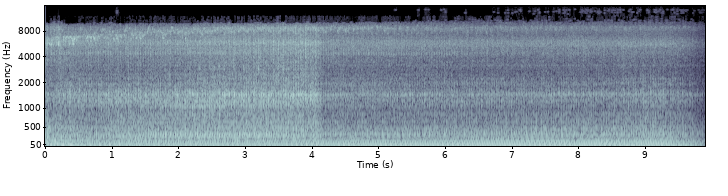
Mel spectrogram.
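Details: Mercedes-Benz OM651 diesel at cold start with a quick, uneven metallic rattle over the clatter; timing chain rattle, from a before-and-after repair comparison of cold starts.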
